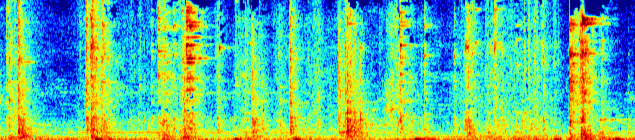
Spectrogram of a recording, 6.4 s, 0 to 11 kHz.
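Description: Irregular clicks and knocks of an intake manifold and an aluminium cylinder head from a Peugeot 207 being handled and offered up against each other, about nine in all, with the loudest knock near the end.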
